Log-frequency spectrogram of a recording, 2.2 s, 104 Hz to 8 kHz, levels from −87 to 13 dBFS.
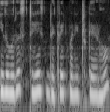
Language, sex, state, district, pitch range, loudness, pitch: Tamil, female, Tamil Nadu, Kanyakumari, 205-230 Hz, -15 LUFS, 220 Hz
